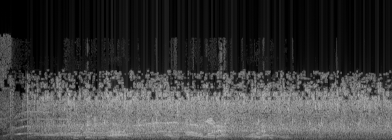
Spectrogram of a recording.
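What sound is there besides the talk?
applause sound effect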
